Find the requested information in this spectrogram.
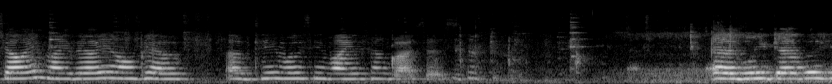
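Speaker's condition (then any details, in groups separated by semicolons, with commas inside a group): Cerebral palsy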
